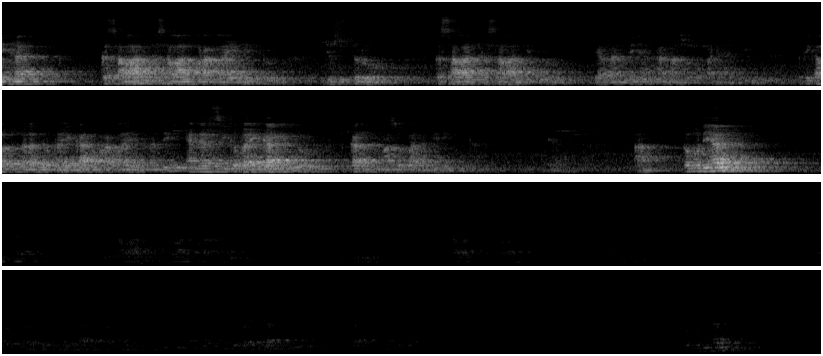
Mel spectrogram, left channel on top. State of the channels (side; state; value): right; quieter; 33.3 dB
